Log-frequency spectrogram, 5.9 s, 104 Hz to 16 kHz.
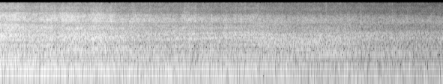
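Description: Jet engines of a Gol Boeing 737 climbing out after takeoff, a steady noise that fades as the airliner draws away, its higher tones dying first.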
